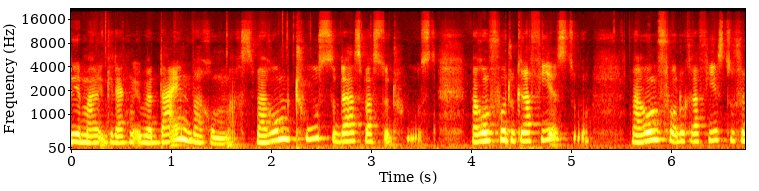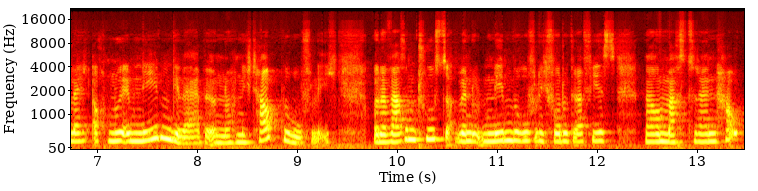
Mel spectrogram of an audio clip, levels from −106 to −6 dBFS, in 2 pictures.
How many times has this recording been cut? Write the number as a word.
one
